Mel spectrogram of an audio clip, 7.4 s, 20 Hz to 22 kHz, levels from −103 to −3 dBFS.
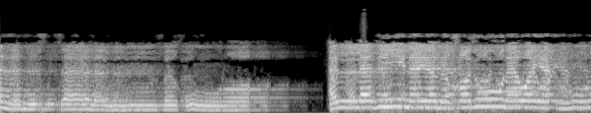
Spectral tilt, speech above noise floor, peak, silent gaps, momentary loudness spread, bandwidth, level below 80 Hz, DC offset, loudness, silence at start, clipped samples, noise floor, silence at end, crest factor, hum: -3 dB/octave; 39 dB; 0 dBFS; none; 9 LU; 6.6 kHz; -56 dBFS; under 0.1%; -18 LUFS; 0 s; under 0.1%; -58 dBFS; 0 s; 18 dB; none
